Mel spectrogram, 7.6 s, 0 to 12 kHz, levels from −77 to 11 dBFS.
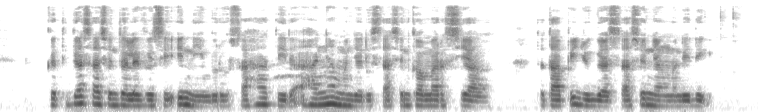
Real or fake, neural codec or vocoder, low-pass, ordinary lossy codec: real; none; 9.9 kHz; Opus, 64 kbps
